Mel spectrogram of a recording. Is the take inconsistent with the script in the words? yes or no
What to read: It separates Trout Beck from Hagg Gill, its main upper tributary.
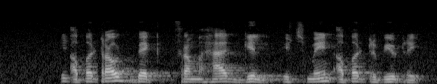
yes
